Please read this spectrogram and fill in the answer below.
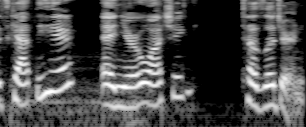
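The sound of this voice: Speaking at a moderate pace, a woman has a fairly high, nasal voice with a slightly mellow tone and lively intonation.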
